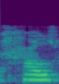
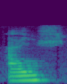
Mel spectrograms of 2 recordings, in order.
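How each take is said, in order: First: The word begins with an H sound. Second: The word begins directly with a vowel. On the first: "Instead of house" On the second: "we'd have house"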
